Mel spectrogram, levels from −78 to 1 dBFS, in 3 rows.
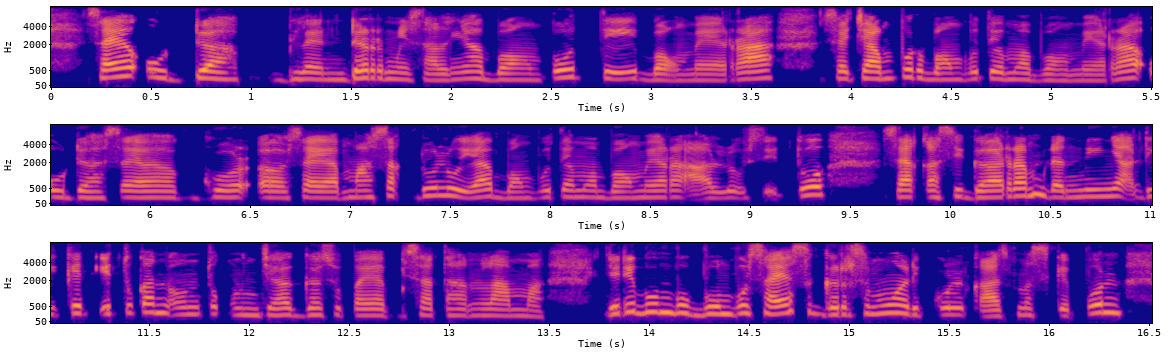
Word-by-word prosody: Saya 260 +3 +8
udah 230 -3 +2 0.2
blender 210 +4 0
misalnya 200 +1 -2
bawang 190 -2 -5
putih, 230 -3 0
bawang 185 -2 -3
merah, 180 +6 +4 0.2
saya 225 - 0
campur 230 +3 +4
bawang 195 0 -3
putih 215 +1 -4
sama 200 - -5
bawang 180 -2 -8
merah 175 +7 +1
udah 205 -1 -3
saya 195 -1 +1 0.2
go 210 -1 -3
eee, 195 -2 -2
saya 190 -1 +4
masak 205 +2 -1
dulu 250 -1 -1
ya 210 +3 +3
bawang 185 -1 -8
putih 210 +3 -8
sama 205 -1 -8
bawang 190 0 -5
merah 205 0 0
halus 180 - -7
itu, 280 -8 0 0.3
saya 215 - +5
kasih 210 +1 -2
garam 210 +7 +4
dan 205 -7 0
minyak 225 +2 +1
dikit 225 +5 -1
itu 250 +3 +1
kan 290 0 0
untuk 235 +1 -7
menjaga 215 0 -3
supaya 200 -2 -2
bisa 205 +3 -2
tahan 200 0 -6
lama. 190 -3 -2 0.3
Jadi 285 +4 +3
bumbu-bumbu 270 -3 0
saya 240 +2 +7
segar 230 -5 0
semua 255 +3 0
di 215 - -9
kulkas, 180 -6 -1
meskipun 220 +6 -2
210 Hz, 190 wpm, -25 LUFS, 195-235 Hz, 0.3 s, Saya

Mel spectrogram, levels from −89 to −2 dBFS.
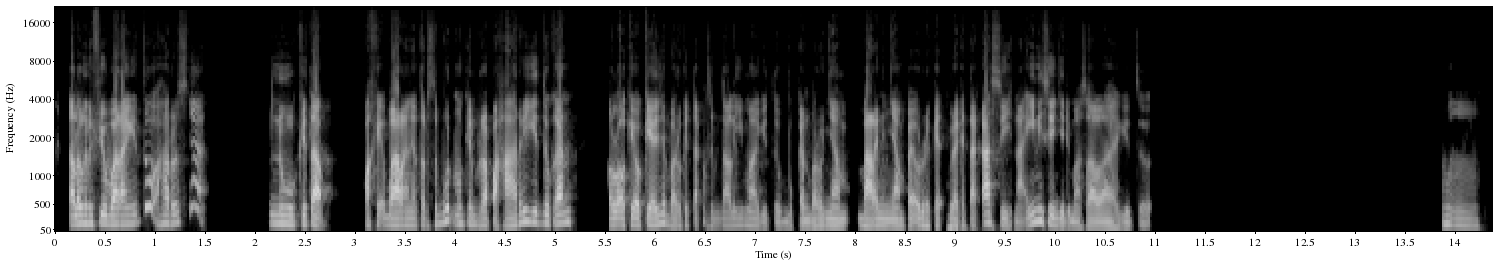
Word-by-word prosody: kalau 145 +1 +7
ngereviu 155 0 +1
barang 145 0 +6
itu, 185 +8 -2
harusnya 165 - -3 0.7
nunggu 150 -1 0
kita - - +7 0.4
pakai - - 0
barangnya 130 -1 +5
tersebut, 145 - -2
mungkin 150 -1 -3
berapa 130 -3 +1
hari, 175 +11 +2
gitu 160 - -2
kan. 160 +4 +4 0.4
Kalau 125 0 +2
oke-oke 135 +2 +2
aja, 140 +5 +2
baru 115 -4 -4
kita - - -6
kasih 115 - -15
bintang 115 0 -4
5, 130 -1 -6
gitu. 95 -2 -10
Bukan 95 +3 -5
baru 110 +1 -2
nyam 115 -1 0 0.2
barangnya 115 -1 +3
nyampe 110 - -2
udah 120 0 -2
kayak - - -4
udah 115 -1 -1
kita 115 0 -1
kasih. 130 -10 +2
Nah, 95 +7 -4
ini 190 +7 +1
sih, 170 - 0
yang 120 - -4
jadi - - -5
masalah, 100 0 -1
gitu. 90 - -10 2.9
Mhm. 125 -6 -8
130 Hz, 175 wpm, -27 LUFS, 115-150 Hz, 2.9 s, kalau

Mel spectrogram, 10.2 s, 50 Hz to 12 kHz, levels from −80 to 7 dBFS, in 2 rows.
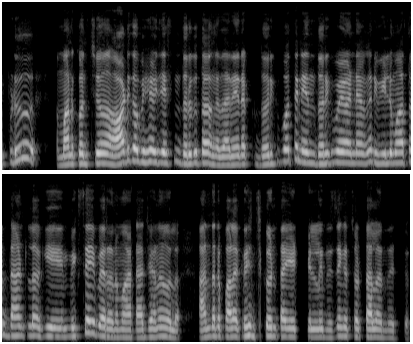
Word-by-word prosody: ఇప్పుడూ 225 +2 -4 0.6
మనం 175 +1 +4
కొంచెం 190 +1 +2 0.2
ఆడ్‌గా 240 +5 +5
బిహేవ్ 220 0 +4
చేస్తే 205 +2 0
దొరుకుతాం 200 +1 +2
గదా! 165 0 +1
నేను 175 +1 +1
అక్ 180 0 -20
దొరికిపోతే 220 +8 -2
నేను 205 -1 +2
దొరికిపోయేవాడిని 200 0 +2
గాని 215 -3 -2
వీళ్ళు 200 +1 +1
మాత్రం 205 0 -1
దాంట్లోకి 185 -2 -1 0.2
మిక్స్ 175 +4 -6
అయిపోయారన్నమాట 155 -8 0 0.2
జనంలో. 165 -3 -1 0.3
అందరిని 180 +2 -2
పలకరించుకుంటా 175 +1 0
ఎ - - -3 0.2
వీళ్లు 160 0 -1
నిజంగా 175 +2 -4
చుట్టాలు 160 -1 0
అన్నట్టు. 145 -1 -12
180 Hz, 160 wpm, -23 LUFS, 165-205 Hz, 0.6 s, ఆడ్‌గా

